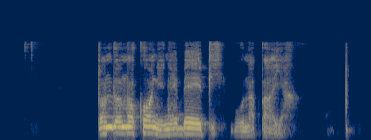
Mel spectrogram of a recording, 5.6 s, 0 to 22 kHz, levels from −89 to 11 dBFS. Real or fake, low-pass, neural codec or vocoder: fake; 7.2 kHz; codec, 24 kHz, 0.9 kbps, WavTokenizer, medium speech release version 1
